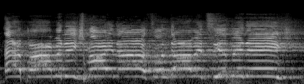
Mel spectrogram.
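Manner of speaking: high, slow, loud desperate cries. Acted. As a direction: shout over the whole crowd. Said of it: "schrie nur umso lauter".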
